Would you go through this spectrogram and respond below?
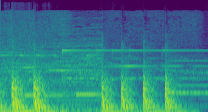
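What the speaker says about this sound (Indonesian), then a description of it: "Kayak ibaratnya orang ketok-ketok pintu." Knocking on a door, two quick knocks, a pause, then three more evenly spaced raps, loud and close with no voices.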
